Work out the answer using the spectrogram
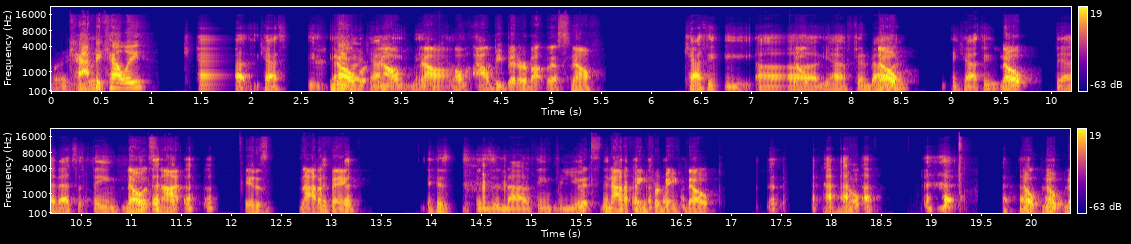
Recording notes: Comcast decided that the exact time we were recording, they would have issues… Not before, Not after… DURING! The quality was just not there. We lost over 45 minutes worth of recording, so if it jumps from place to place.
